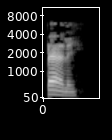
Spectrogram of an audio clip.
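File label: "barely" British; Space, the planets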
